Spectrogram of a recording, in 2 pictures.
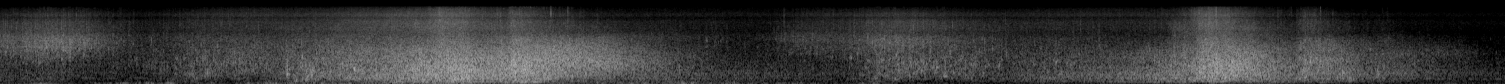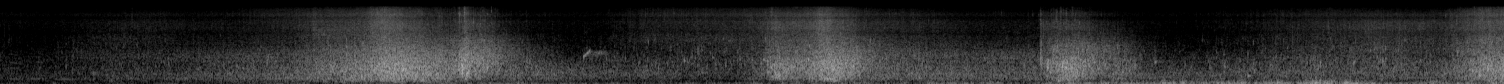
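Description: Small Black Sea waves breaking on a pebble beach and washing back over the stones, swelling and fading every three to five seconds.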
